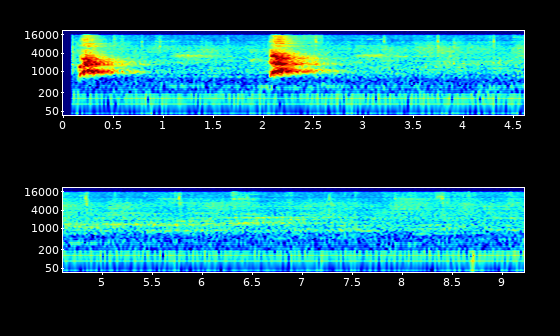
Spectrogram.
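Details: Pomeranian at a pet shop giving two short sharp barks about two seconds apart, then quiet with a steady low electrical hum underneath.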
